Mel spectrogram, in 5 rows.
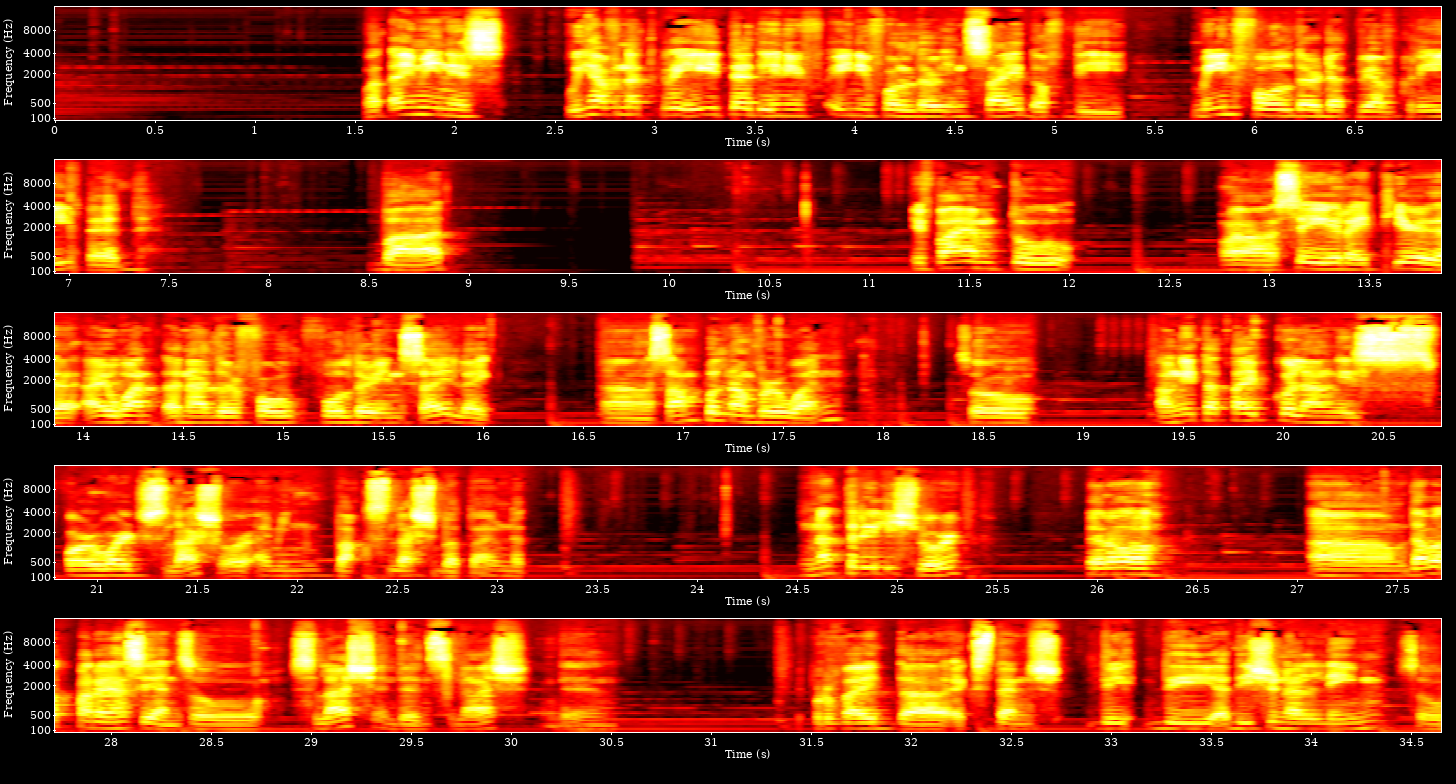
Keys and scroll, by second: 32.6 shift+s.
